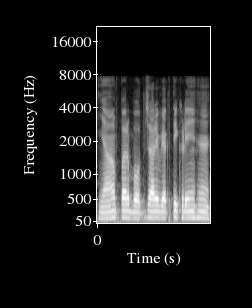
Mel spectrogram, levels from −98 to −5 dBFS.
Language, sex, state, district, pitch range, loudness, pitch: Hindi, male, Punjab, Fazilka, 120-130 Hz, -13 LUFS, 125 Hz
